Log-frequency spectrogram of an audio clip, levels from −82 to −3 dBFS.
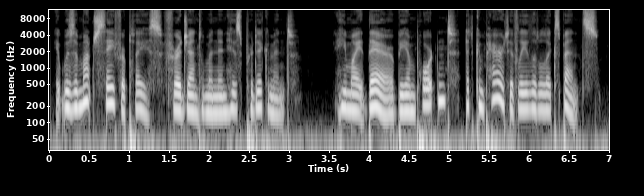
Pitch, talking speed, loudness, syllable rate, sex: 175 Hz, 180 wpm, -19 LUFS, 6.1 syllables/s, female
